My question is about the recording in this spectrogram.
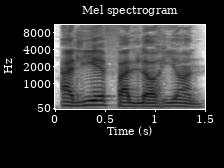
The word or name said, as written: Ali Fallahiyan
